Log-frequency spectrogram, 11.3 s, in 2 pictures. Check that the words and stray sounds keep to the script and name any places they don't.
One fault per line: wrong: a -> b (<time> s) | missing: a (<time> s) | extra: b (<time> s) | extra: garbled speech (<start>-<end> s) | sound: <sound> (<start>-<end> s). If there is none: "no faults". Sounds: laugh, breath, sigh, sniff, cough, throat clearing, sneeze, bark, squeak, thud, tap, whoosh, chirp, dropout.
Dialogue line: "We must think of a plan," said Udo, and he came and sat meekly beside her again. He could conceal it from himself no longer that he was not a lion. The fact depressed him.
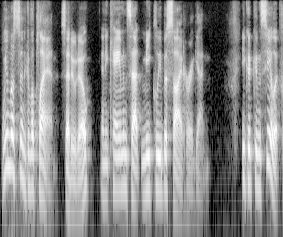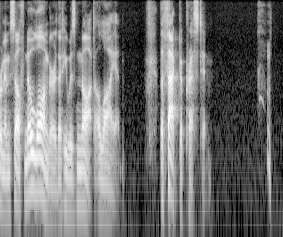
wrong: depressed -> oppressed (9.3 s)
sound: laugh (10.8-11.1 s)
